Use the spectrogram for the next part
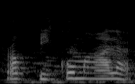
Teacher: mim sukun bertemu dengan ain, itu idhar syafawi karena ain itu huruf selain mim dan ba, dibaca jelas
